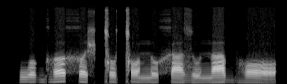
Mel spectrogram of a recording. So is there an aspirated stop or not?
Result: no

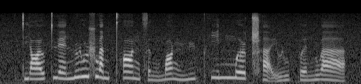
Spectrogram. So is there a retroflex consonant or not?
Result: yes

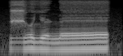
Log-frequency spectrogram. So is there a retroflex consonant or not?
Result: yes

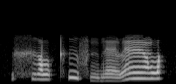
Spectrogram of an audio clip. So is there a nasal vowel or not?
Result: yes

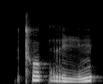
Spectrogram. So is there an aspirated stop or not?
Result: yes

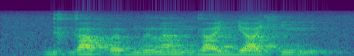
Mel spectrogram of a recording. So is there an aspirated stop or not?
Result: no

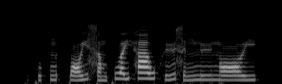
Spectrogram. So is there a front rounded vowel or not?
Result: yes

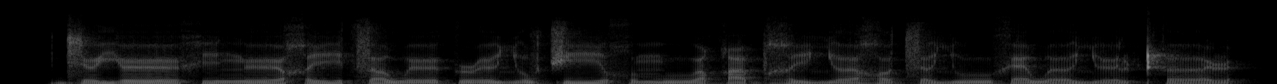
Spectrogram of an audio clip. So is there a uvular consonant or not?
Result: yes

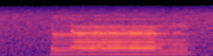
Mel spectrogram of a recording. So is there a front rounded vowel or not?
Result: yes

